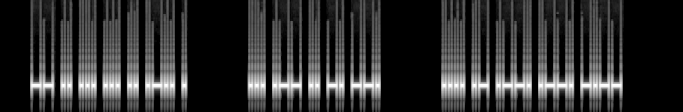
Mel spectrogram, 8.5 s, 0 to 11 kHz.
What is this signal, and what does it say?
Morse code, heard as a keyed tone, about 31 wpm, 800 Hz. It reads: MISSILE SWING HAPPY
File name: Misc / Misc-mp3s / Words @30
